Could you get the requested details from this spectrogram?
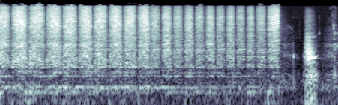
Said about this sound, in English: I'm listening to the sound of the sandpaper, which can change a little bit as I remove the wood. Kind of gives me an indicator of when to stop.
